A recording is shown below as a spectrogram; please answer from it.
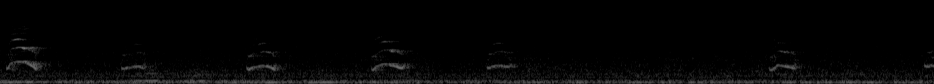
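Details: Siamese kitten mewing repeatedly, around six short, bent, high-pitched cries spaced roughly one to two seconds apart, some louder than others, with a low droning hum underneath.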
